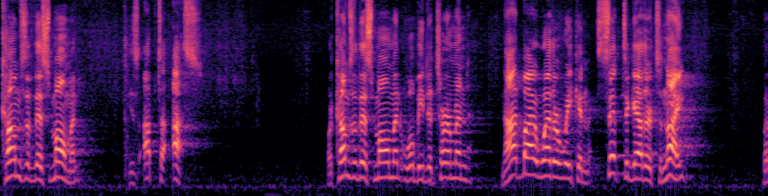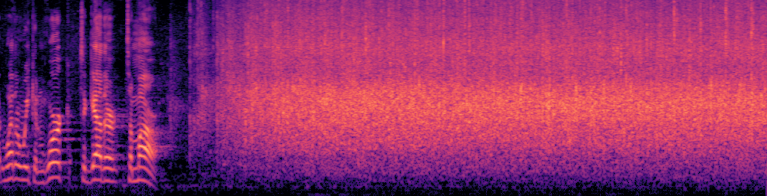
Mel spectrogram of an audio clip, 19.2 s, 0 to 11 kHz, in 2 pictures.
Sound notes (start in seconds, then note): 15.6 applause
